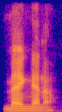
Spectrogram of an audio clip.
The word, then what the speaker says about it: Magneto: my name but it's it's not it's Magneto just saying how I'm saying it Magneto uh Magneto is how you say my name um but yeah um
